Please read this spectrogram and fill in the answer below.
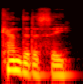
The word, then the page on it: candidacy: British English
